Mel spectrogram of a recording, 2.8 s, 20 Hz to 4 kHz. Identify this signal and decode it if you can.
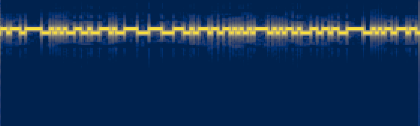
RTTY, about 45.45 baud. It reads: TYPHOON RESULTS
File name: fsk170 / battleshipnj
